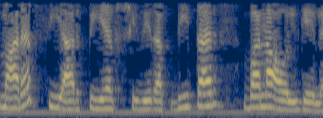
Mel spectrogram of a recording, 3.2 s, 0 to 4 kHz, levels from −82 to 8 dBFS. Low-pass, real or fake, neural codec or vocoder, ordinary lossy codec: 3.6 kHz; real; none; none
